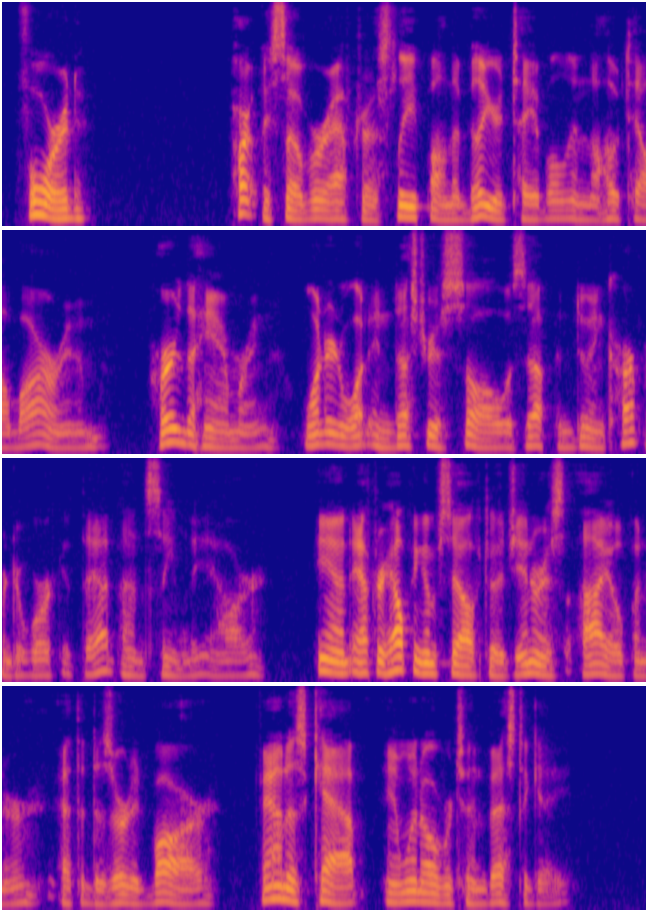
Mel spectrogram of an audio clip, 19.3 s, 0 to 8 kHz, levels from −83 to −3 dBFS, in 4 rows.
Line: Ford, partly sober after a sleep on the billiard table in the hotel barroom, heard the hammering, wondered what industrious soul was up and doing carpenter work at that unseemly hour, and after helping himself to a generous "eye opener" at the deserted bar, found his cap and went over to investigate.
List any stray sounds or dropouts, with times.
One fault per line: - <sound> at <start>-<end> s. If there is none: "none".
none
